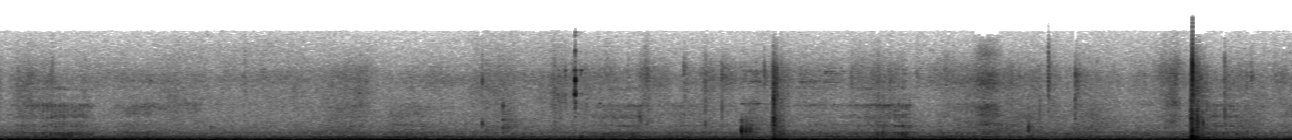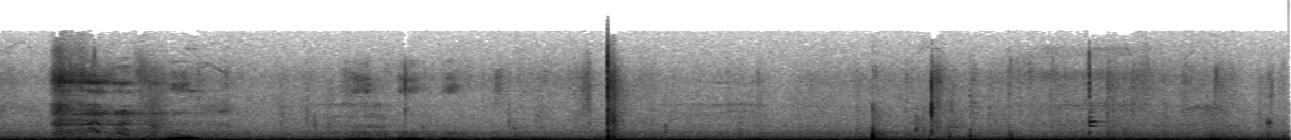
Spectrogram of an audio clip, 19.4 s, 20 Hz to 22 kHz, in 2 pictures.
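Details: A 7-year-old female Bloodhound in rescue care snores while asleep, with low, rumbling breaths in a quiet room.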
